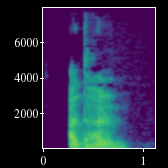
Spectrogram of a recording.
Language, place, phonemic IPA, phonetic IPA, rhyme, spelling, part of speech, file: Hindi, Delhi, /ə.d̪ʱəɾm/, [ɐ.d̪ʱɐɾm], -əɾm, अधर्म, adjective / adverb / noun, LL-Q1568 (hin)-अधर्म.wav
- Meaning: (adjective) 1. irreligious, impious; sinful 2. wicked 3. not dutiful; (adverb) 1. impiously 2. wickedly; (noun) 1. irreligion, impiety 2. vice 3. sin, crime; injustice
